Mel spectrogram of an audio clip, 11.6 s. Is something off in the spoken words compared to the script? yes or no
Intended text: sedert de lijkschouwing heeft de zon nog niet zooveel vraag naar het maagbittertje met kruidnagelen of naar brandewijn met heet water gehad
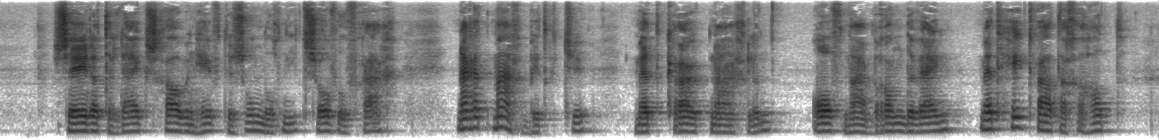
no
